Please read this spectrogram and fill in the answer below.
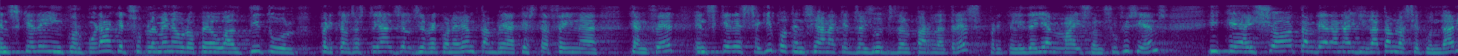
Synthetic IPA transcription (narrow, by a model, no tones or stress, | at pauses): ənskeðeiŋkuɾpuɾaːkɛt̪supləmenewɾupɛwalˠt̪it̪ulˠ | pəɾkɛəlˠzəst̪uðianzəlˠzirəkunəɣɛmt̪əmbeakɛst̪əfɛjnəkaɱfet̪ənskeð̞esəɣiput̪ənsianakɛzaʒud͡zðəlˠpaɾlat̪ɾɛspəɾkɛliðɛjəmːajsonsufisiens | ikəaʃɔt̪ambeaðanaʎiɣat̪əmləsəkund̪aɾ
